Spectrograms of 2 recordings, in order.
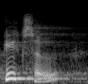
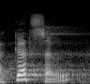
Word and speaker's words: kiết xử: Cho nên gọi là phiền não là cái mà nó sai xử mình, gọi là xử, là cho nên gọi là kiết xử. Chữ kiết là cột, chữ xử là nó sai mình. Có khi mình đọc là kết xử.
